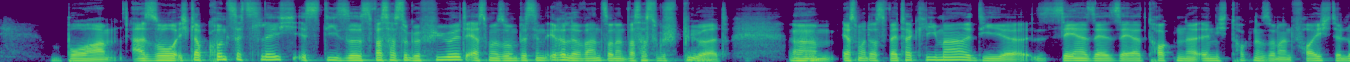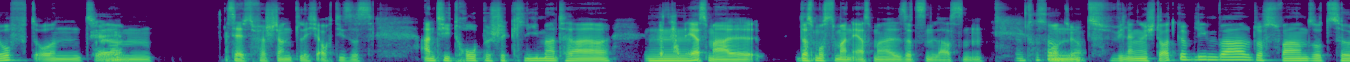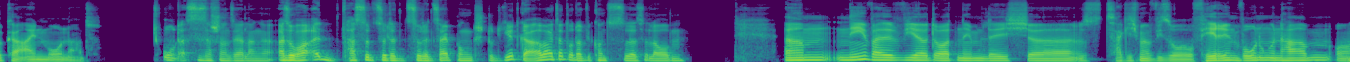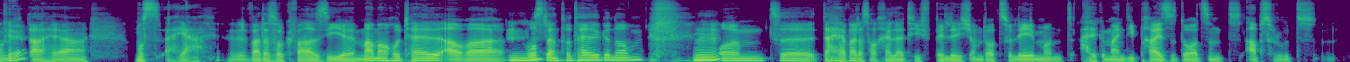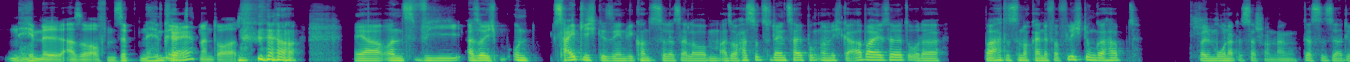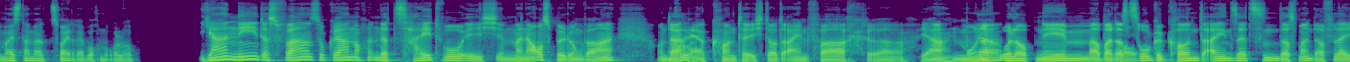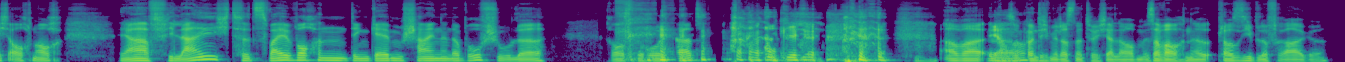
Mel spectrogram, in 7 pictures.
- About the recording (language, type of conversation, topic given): German, podcast, Was war dein schönstes Reiseerlebnis und warum?
- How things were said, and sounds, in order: chuckle; laughing while speaking: "Ja"; chuckle; laughing while speaking: "Okay, ne?"; chuckle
